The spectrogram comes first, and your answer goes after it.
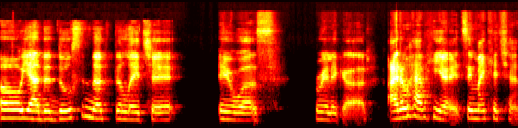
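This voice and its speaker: In a Brazilian Portuguese accent, the speaker talks at a fairly slow pace with long, frequent pauses, in a very clean recording with a silent background. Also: woman, fairly high pitch for a woman, ordinary pitch variation. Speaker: community host and award judge. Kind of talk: live stream panel chat. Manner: talkative.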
